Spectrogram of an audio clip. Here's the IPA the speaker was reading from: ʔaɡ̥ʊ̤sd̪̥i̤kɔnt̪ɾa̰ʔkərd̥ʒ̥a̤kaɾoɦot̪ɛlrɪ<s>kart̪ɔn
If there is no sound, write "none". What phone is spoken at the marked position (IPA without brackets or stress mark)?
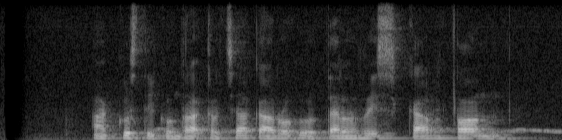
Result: s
